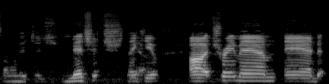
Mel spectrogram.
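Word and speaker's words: Micić: Jason, how do you pronounce that one? Micic.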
